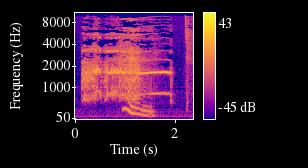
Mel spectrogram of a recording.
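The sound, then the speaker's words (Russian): A rooster crows once, a loud drawn-out call lasting nearly two seconds with a rising then sustained, slightly falling pitch, ending abruptly, followed by a brief faint rustle. “Через полчаса, в продолжении которых Сенечка не оборачивал назад головы, так как петух приковал все его внимание, возвращается жена и мать с самоварами в руках.”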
